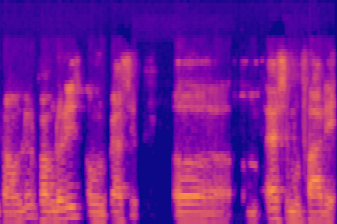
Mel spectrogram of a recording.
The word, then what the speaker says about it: Mufareh: My name is एस मुफारे। हम लोग मुफरा बोलते हैं, मुफारा बोलते हैं, कुछ बोलते हैं, but actual name is एस मुफारे। हाँ, लास्ट में रे निकलना चाहिए हमारे।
